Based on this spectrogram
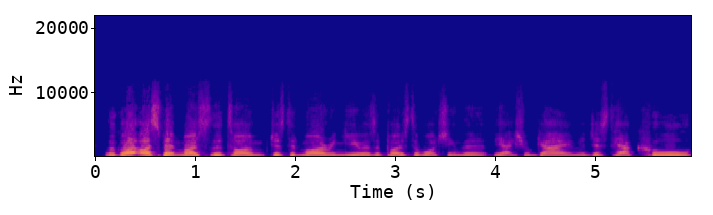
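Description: Recorded with a dry, close sound and no echo, a man with an Australian accent talks at a fairly high pitch. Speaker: podcast host. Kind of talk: casual interview chat.

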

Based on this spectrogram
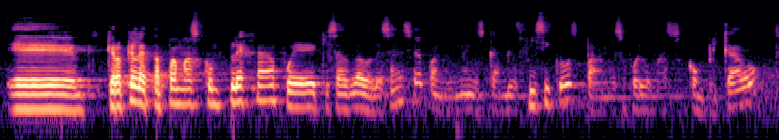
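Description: A man's an ordinary speaking voice, fairly high in pitch, with lively intonation, big swings in loudness, a moderate pace and hardly any pauses. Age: 40s. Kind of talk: testimony.

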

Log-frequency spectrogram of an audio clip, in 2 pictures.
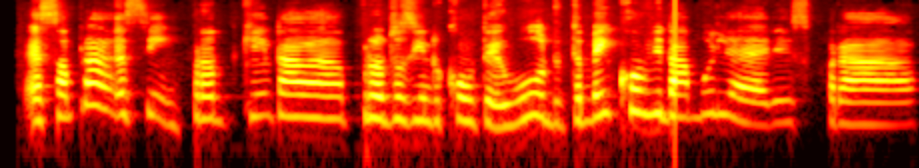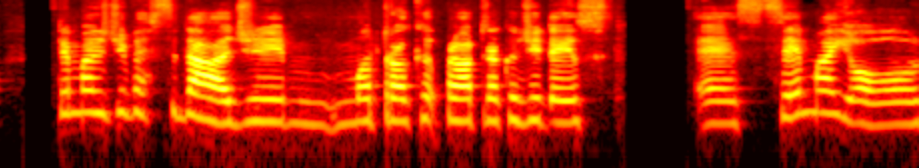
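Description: Against a quiet background, a woman with a high pitch and ordinary pitch variation talks at a very slow pace, the sound dry and close with no echo. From Fortaleza, Brazil. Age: 30s. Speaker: podcast co-host, sales assistant. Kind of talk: casual chat.

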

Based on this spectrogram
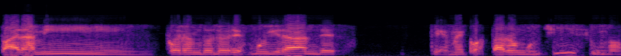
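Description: The speaker is a man at medium pitch. He talks at a fairly slow pace. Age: 20s. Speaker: political activist. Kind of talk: interview. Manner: halting.

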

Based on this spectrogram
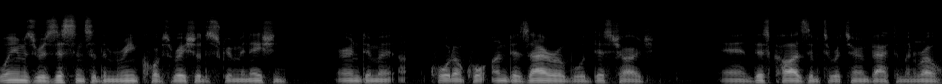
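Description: A man talks at a fairly quick pace. His very deep, low voice stays monotone, with flat intonation. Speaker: podcast host. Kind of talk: history documentary narration. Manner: earnest, serious; measured, formal storytelling.

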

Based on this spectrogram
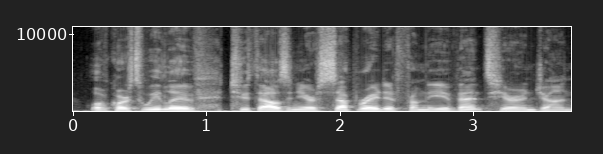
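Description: On a very clean recording with a silent background, a man speaks at medium pitch in an unremarkable speaking voice. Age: 40s. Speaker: pastor. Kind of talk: sermon.

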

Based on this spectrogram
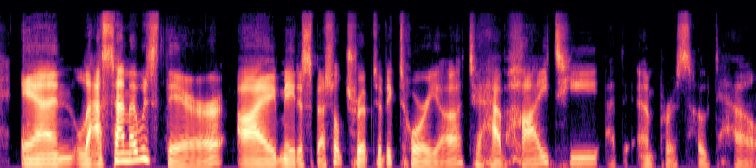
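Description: Speaking very slowly with hardly any pauses, a man with an American accent has a medium pitch, lively intonation and a bright, sharp tone. His loudness swings widely, and the sound is dry and close with no echo. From Cleveland, Ohio. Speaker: podcast host. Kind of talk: casual interview chat.

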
